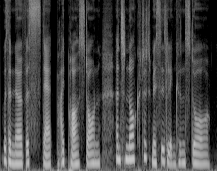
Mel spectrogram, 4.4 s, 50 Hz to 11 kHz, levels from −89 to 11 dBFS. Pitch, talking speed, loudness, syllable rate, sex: 160 Hz, 180 wpm, -20 LUFS, 4.5 syllables/s, female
